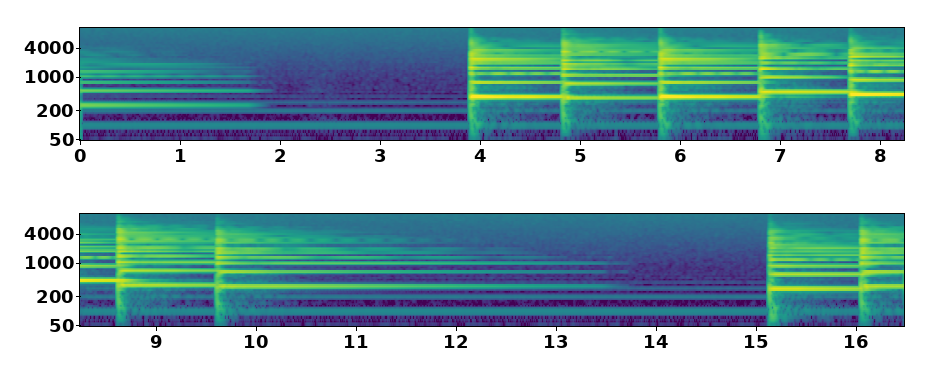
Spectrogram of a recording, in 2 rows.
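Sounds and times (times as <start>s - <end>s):
slow piano backing track: 0.0s - 1.7s, 3.9s - 13.0s, 15.2s - 16.4s.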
